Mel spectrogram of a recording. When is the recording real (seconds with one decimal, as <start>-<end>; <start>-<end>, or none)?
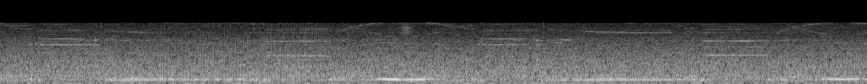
0.0-1.6; 3.2-8.7

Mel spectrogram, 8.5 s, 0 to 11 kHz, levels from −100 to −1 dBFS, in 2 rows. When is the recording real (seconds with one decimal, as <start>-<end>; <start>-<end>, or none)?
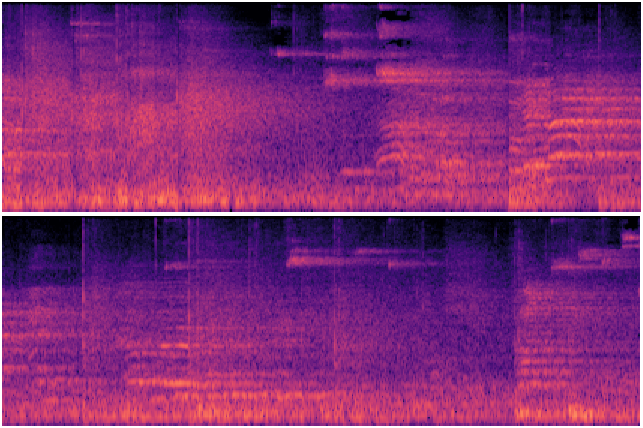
0.0-8.5

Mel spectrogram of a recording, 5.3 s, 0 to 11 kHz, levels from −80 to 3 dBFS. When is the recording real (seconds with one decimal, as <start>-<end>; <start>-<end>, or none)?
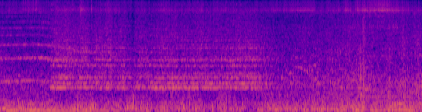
0.7-1.2

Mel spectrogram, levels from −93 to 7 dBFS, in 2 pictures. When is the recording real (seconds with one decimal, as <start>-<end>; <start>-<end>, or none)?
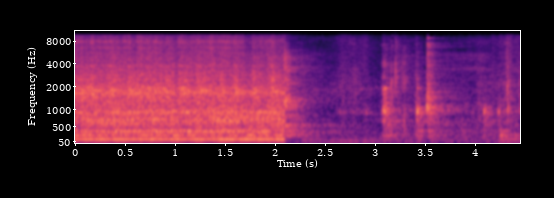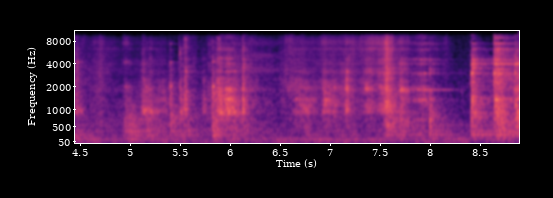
0.0-4.6; 5.4-6.7; 7.8-8.9

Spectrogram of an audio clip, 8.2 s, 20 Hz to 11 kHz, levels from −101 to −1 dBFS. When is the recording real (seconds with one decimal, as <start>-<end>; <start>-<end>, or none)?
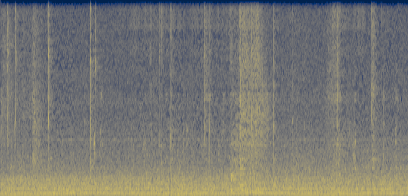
0.0-2.3; 5.7-6.6; 7.3-8.2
